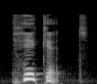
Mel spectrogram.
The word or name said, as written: pickett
